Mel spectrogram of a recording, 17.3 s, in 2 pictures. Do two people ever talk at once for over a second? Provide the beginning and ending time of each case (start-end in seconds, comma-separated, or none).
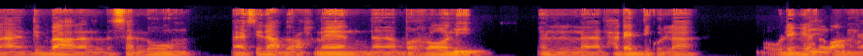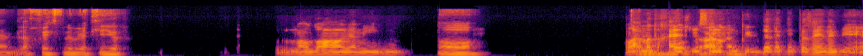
14.9-16.2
